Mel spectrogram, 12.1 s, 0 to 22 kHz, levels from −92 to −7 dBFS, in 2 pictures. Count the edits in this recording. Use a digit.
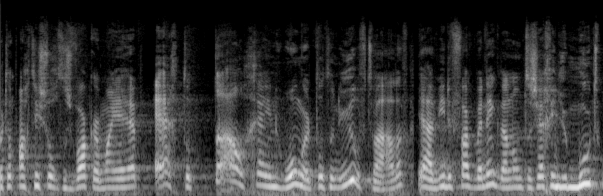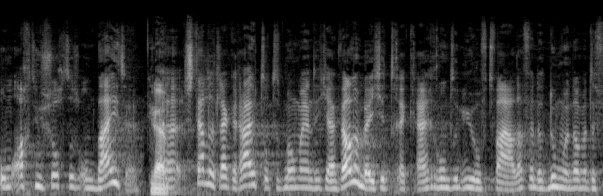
2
